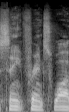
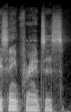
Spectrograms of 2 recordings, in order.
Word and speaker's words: St. Francois: People up there will say St. Francis. It's a colloquial thing. It's spelled St. Francois. It's French. That's the proper pronunciation.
